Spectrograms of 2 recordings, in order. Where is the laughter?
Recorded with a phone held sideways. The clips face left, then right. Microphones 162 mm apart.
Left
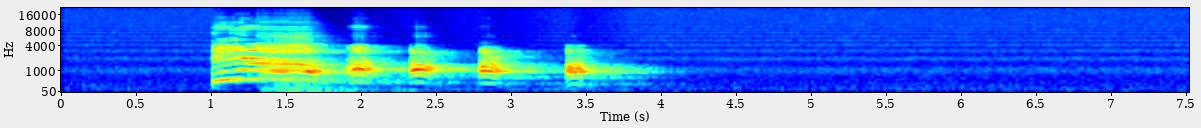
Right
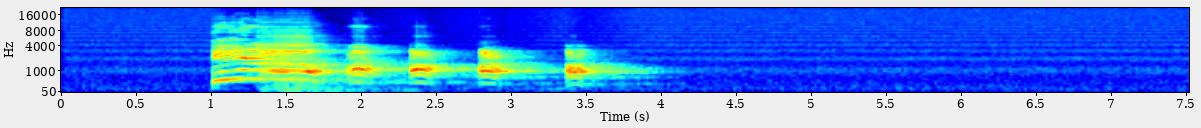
10° right (ahead or behind), 0.6 m.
